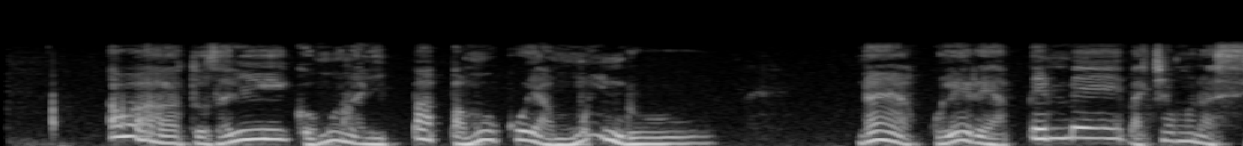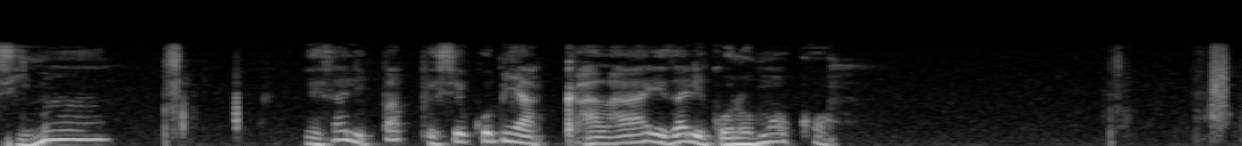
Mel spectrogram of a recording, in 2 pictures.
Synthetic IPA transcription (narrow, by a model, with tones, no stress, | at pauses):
a˦wa˦˨to˨za˨li˦ko˨mɔ˦na˨li˨pa˦pa˨mɔ˦kɔ˦ja˨mwi˦ndu˨ | nda˦ja˨ku˨lɛ˦ʁe˨ja˨pɛ˦mbɛ˦ba˨t͡ʃa˦ŋɡo˦na˨si˨ma˦ | e˨za˦li˨pa˦pe˨se˦ko˦mi˦ja˨kʰa˨la˨e˨za˦li˨ko˨lo˨mɔ˦kɔ˦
